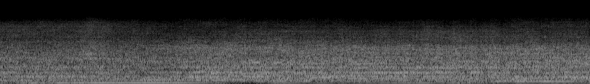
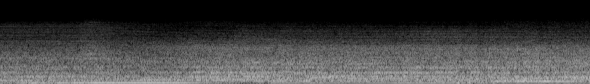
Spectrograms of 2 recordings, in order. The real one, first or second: second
